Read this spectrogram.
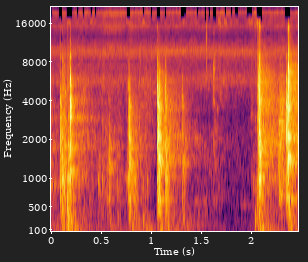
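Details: Mercedes-Benz W211 left suspension on a lift: irregular dull clunks, about six, as a ball joint is rocked by hand. Its free play caused the knock, and the joint was replaced.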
